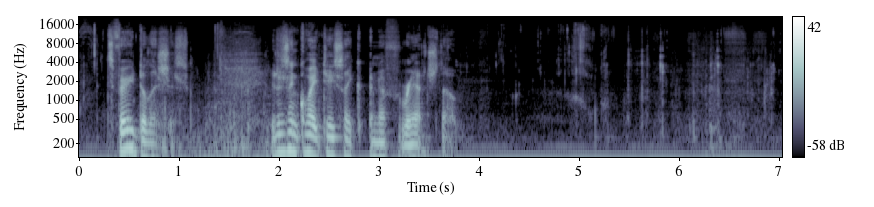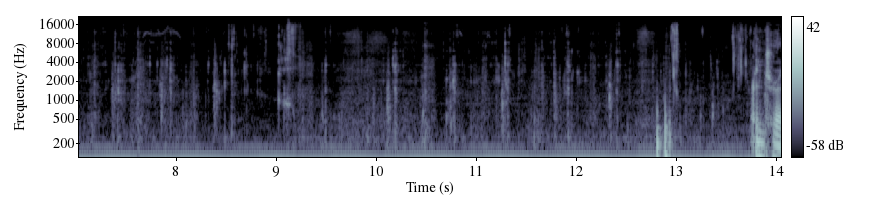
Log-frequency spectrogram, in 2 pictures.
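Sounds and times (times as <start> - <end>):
low steady hum: 0.0 - 14.0
mouth chewing food: 4.1 - 14.0.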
